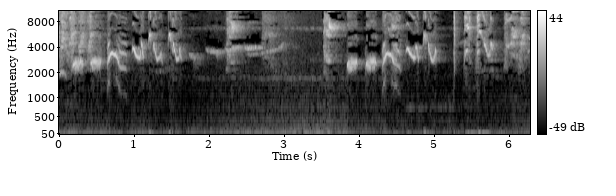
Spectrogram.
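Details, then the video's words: Breeding-condition Oriental magpie-robin giving a lure song for other birds: a rapid run of looping whistled notes repeated twice, separated by scratchy chatter and thin high tones. "JEBOL BIRAHI ⚪ RAMUAN KACER PALING AMPUH UNTUK PANCINGAN BURUNG ANDA"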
